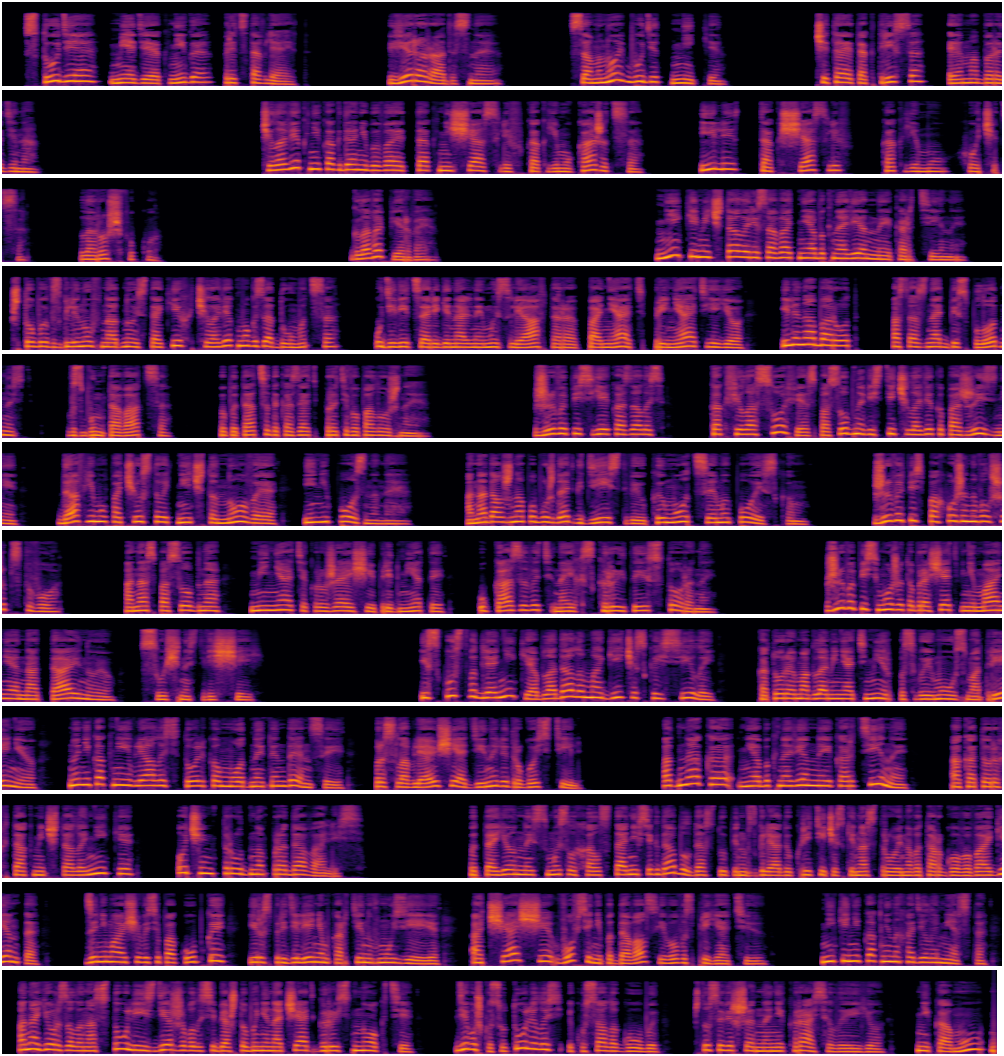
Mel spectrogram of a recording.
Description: Аудиокнига Со мной будет Нике!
